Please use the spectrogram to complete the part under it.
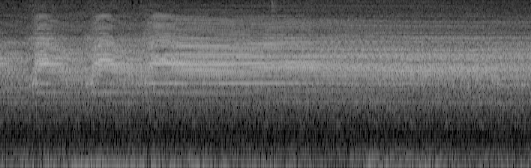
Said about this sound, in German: Hörst du dieses? Da brummt immer noch mal zwischendurch. Das hier. Zikaden. Und manchmal hört sich ein bisschen an wie eine Flugzeugturbine fast. Es hört sich immer unterschiedlich an. Ja, es sind auch unterschiedliche Arten.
